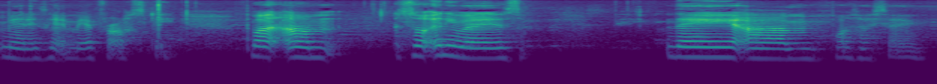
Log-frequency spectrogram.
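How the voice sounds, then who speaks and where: A woman's voice: medium pitch, level tone, measured pace, creaky, pushed and bright, rough recording. An American woman vlogger chats casually and candidly to camera, rambling a little, with a sore, swollen mouth after dental surgery. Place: at home.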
